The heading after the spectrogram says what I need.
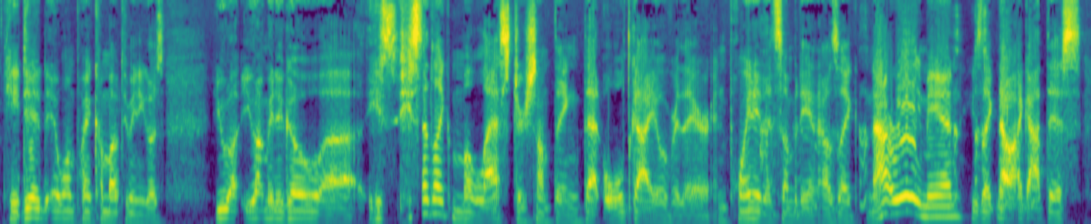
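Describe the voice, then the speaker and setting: A man's voice: fairly low pitch, fairly quick, creaky, breathy edge, no echo. A man co-hosting a podcast remotely, chatting casually in an easygoing, amused way. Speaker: podcast co-host. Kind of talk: casual chat. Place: home, remote podcast recording.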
